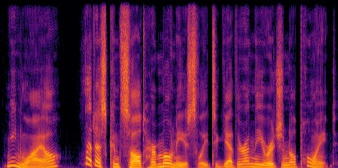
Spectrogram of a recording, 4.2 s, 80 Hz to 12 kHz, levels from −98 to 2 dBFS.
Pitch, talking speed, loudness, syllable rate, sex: 170 Hz, 140 wpm, -19 LUFS, 5.5 syllables/s, male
